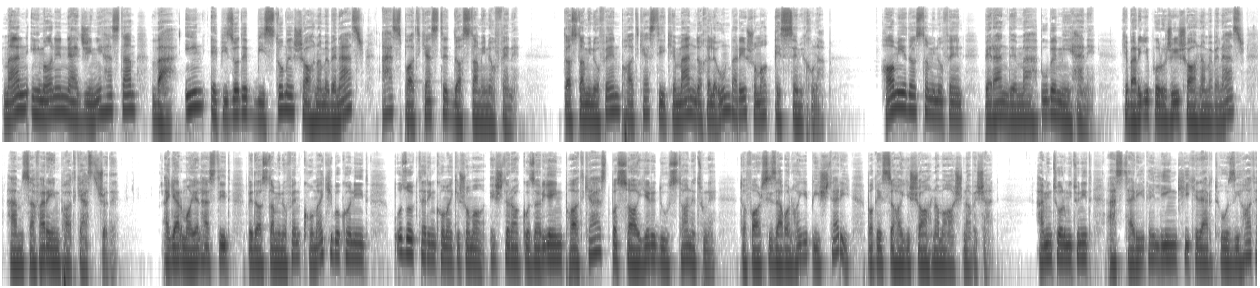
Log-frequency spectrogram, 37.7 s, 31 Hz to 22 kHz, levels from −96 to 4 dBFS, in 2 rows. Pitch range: 90-110 Hz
